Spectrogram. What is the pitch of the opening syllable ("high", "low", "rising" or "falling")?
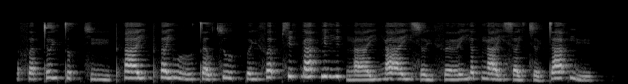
low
